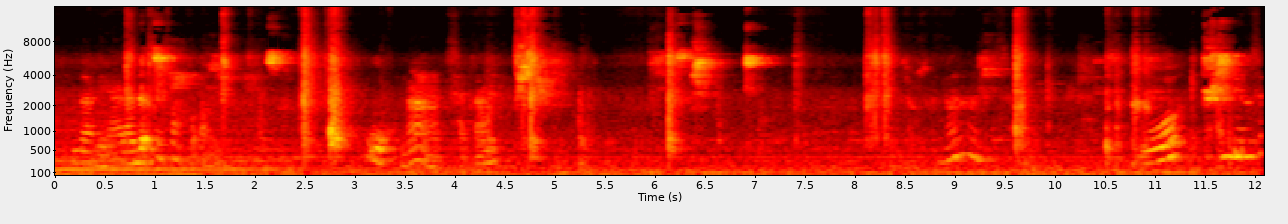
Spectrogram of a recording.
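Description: Plastic bowls and containers knocking and clattering as they are handled on a counter, in irregular sharp clicks, with a child's short wordless vocal sounds between them.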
